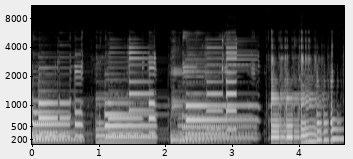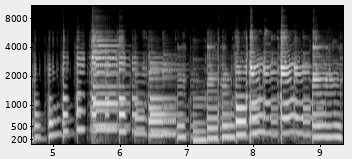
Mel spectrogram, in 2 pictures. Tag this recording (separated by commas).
Electric guitar, Guitar, Strum, Plucked string instrument, playing electric guitar, Musical instrument, Music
